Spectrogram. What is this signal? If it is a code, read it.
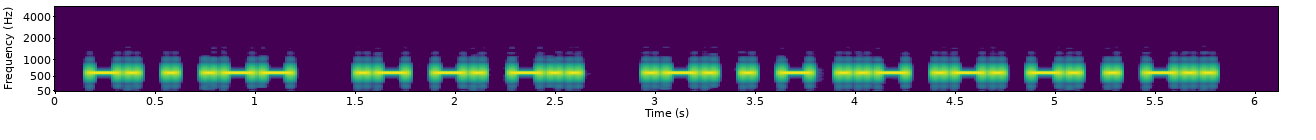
Morse code, heard as a keyed tone, about 25 wpm, 600 Hz. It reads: NEW AND RETURNED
